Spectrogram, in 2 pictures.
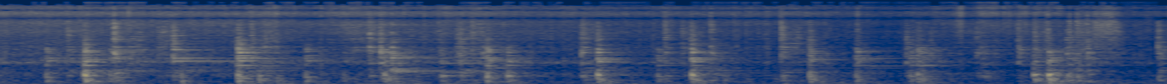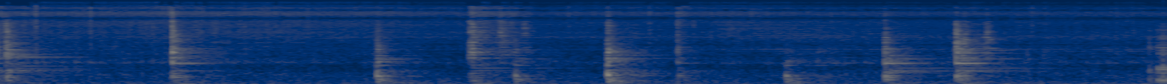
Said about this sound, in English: let's take out the air fryer basket and let's flip the pork so it cooks evenly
